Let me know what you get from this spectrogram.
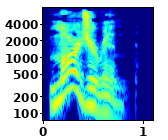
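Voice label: "margarin", English, British English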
